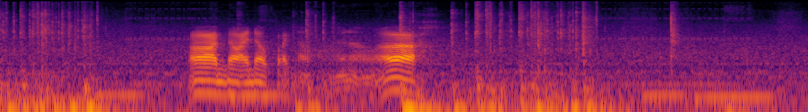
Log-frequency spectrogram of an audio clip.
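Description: Computer keyboard typing, a steady patter of close key clicks running throughout, briefly under a man's short spoken remarks.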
